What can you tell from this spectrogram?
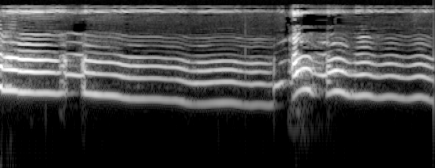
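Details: Maggie the Boxer howling indoors alongside a human howler: a sustained, slowly falling tone, then a brief break and a renewed wavering howl that rises and trembles.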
